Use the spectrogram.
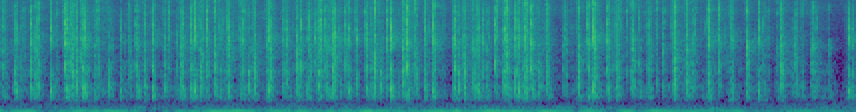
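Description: Fingertips type fast on a full-size plastic computer keyboard with round pastel typewriter-style keycaps and a hollow body, resting on a white cloth. A rapid, continuous stream of short, hollow plastic clacks is heard, each tap dying out almost instantly, over a steady low hum.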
